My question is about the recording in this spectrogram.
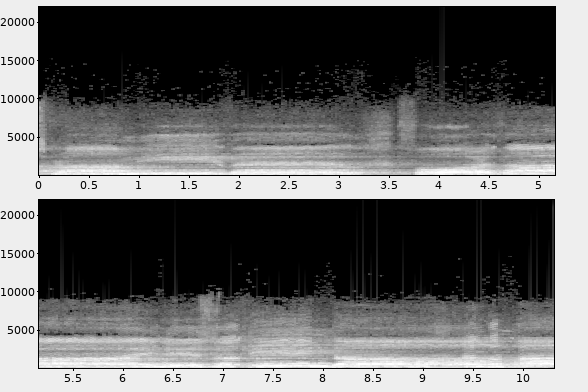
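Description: Gospel singing from a cassette recording: a female lead voice with backing singers holding long notes with vibrato. The voices drop away briefly about three and a half seconds in, then swell again.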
